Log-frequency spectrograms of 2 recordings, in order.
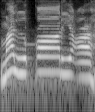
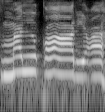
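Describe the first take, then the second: First: قاریہ with a ya glide replacing the ع; wrong ya sound. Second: قاری آ with a clean ع-glottal break, no ya sound; correct reading. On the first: Teacher mimics the students' wrong ya pronunciation. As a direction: slur قاری آ into قاریہ as the common mistake. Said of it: "یہ ہمارا طریقہ بالکل غلط ہے". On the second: Teacher gives children the correct reading, careful and slow. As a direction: say مل قاری آ keeping the ع distinct. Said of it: "اس کو قاریہ نہیں پڑھنا". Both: Shown as a demonstration.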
